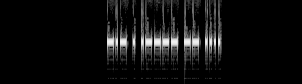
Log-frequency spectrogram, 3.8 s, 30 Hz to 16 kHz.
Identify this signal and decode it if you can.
Morse code, heard as a keyed tone, about 42 wpm, 700 Hz. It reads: KE1MH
